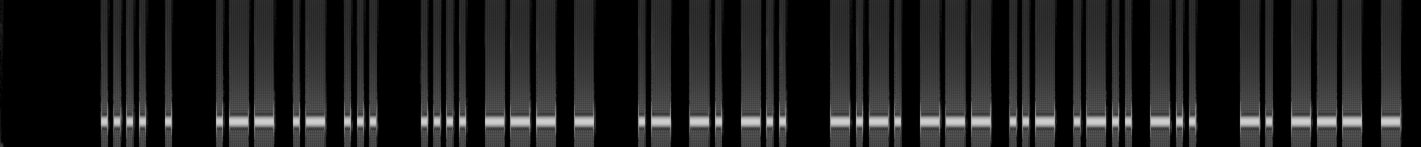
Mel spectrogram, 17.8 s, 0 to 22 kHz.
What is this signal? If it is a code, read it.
Morse code, heard as a keyed tone, about 14 wpm, 700 Hz. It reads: HE WAS HOT AND COULD NOT
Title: Sentences from Top 1000 Words - Review Part 3 - 15wpm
